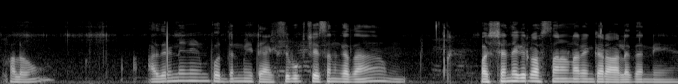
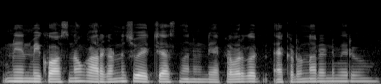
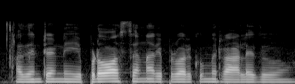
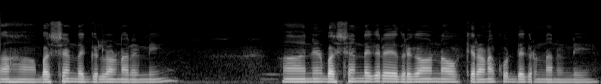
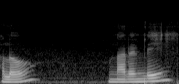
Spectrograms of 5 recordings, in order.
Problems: constant background noise, background conversations at intervals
